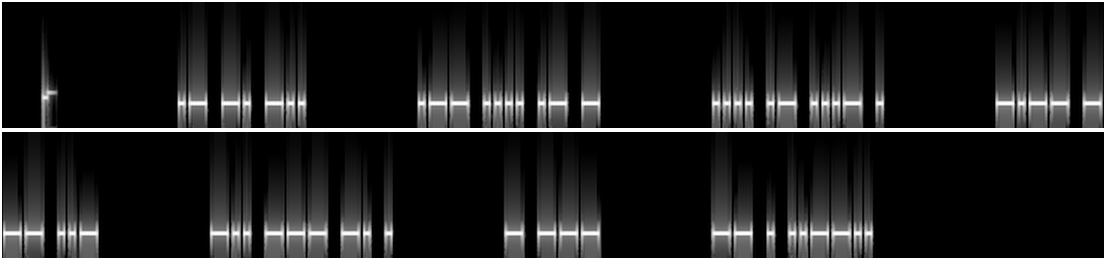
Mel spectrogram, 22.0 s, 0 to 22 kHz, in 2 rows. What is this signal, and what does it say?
Morse code, heard as a keyed tone, about 22 wpm, 700 Hz. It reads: AND WHAT HAVE YOU DONE TO ME?
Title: 3x Word-Spacing - Sentences from Top 500 Words - 22wpm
